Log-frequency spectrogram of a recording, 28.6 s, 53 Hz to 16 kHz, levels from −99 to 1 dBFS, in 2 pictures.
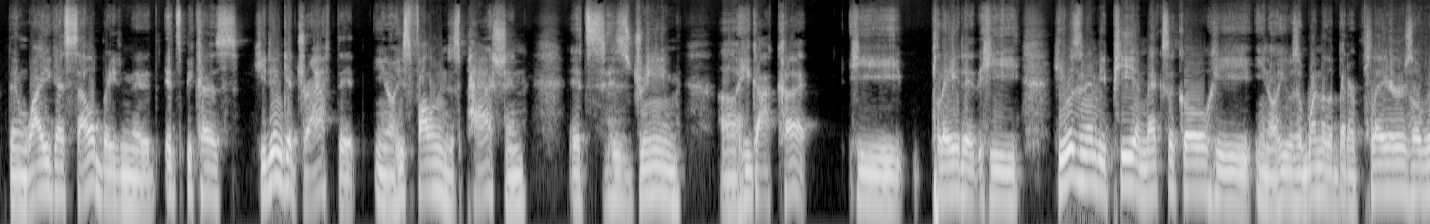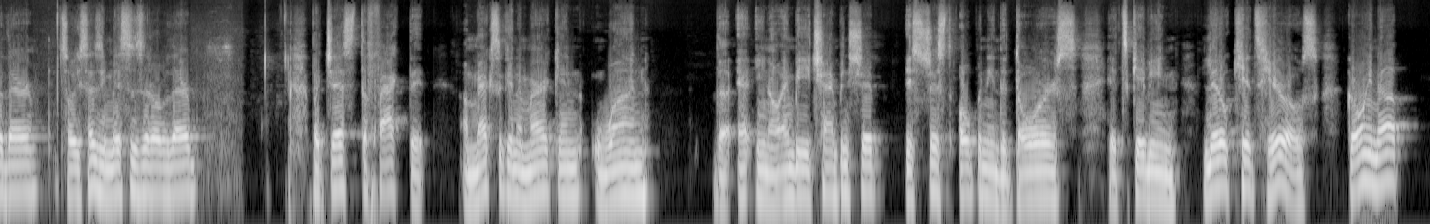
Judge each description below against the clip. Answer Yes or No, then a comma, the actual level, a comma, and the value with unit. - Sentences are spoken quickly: No, average, 170 wpm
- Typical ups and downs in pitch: Yes, average, 3.2 semitones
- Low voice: Yes, low, 110 Hz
